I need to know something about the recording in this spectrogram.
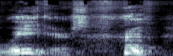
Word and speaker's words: Uyghurs: well it says yeah uyghurs i know that's pronounced u-i-g yeah um h-u-r-s but yeah it's pronounced uyghurs weird you know but to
